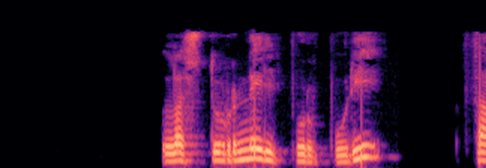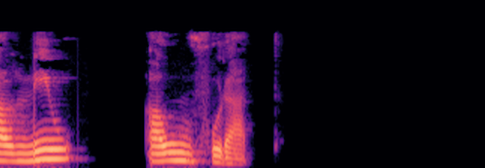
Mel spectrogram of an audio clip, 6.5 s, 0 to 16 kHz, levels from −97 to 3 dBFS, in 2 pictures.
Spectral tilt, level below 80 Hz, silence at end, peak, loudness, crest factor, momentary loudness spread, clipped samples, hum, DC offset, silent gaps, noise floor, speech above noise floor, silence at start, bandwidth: -6.5 dB/octave; -56 dBFS; 1.6 s; -2 dBFS; -17 LUFS; 18 dB; 10 LU; under 0.1%; none; under 0.1%; 2.68-3.03 s, 3.87-4.20 s; under -90 dBFS; over 74 dB; 1.1 s; 8 kHz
